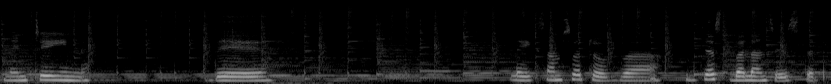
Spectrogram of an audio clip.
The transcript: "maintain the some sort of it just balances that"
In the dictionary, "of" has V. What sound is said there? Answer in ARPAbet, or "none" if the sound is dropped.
V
